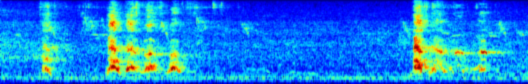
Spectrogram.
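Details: A dog barking at a man: a quick run of four barks, a pause, then another short burst of barks, with people talking nearby.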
